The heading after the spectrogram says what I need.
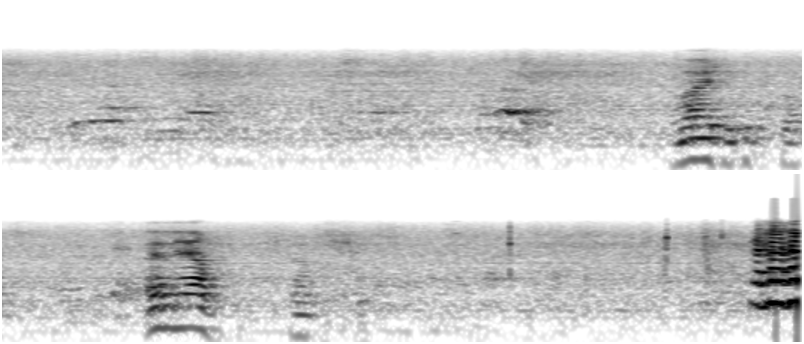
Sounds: Speech

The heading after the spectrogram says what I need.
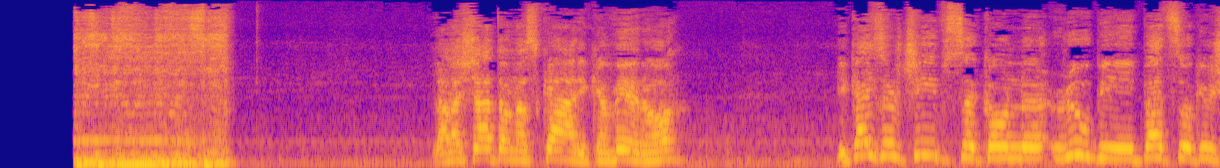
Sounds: Speech, Radio, Music

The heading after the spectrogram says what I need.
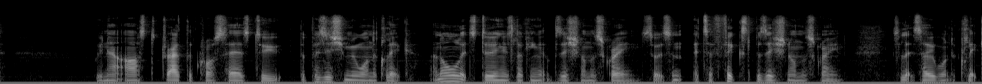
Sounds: Speech

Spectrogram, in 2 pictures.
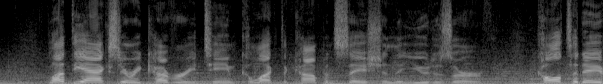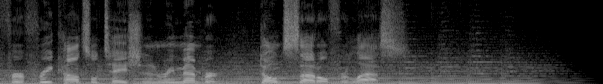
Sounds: Music, Speech

